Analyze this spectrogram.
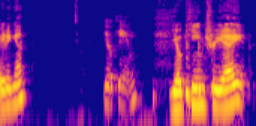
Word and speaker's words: Joachim Trier: Joachim Trier. Joachim Trier, who directed The Worst Person in the World. I'm The Worst Person in the World cuz Say it again. Joachim. Joachim Trier, not going to get that right for weeks.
